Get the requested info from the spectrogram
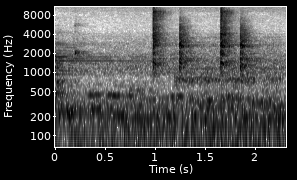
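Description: Four short, sharp clicks about a second in, over quiet room tone.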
